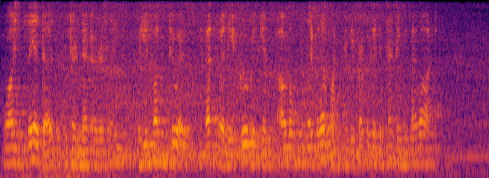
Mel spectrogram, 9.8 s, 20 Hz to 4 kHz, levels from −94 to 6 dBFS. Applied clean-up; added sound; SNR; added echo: none; Train; 8 dB; reverberation time 1.1 s.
